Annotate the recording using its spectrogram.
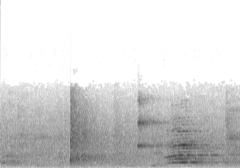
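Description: Court shoe squeaking briefly on the badminton court floor near the end, a short rising squeak, after a single sharp smack about two-thirds of a second in. The hall's reverberation carries both.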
